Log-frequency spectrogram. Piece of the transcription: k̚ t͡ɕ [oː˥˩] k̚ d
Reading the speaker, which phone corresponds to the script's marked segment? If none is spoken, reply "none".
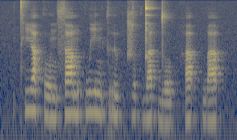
o˥˩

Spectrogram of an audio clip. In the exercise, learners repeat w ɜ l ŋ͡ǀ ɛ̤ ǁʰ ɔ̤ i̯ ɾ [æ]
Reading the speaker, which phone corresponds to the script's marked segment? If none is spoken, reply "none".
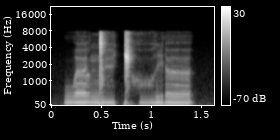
ə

